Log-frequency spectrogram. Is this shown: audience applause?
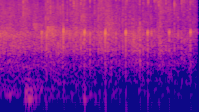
yes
